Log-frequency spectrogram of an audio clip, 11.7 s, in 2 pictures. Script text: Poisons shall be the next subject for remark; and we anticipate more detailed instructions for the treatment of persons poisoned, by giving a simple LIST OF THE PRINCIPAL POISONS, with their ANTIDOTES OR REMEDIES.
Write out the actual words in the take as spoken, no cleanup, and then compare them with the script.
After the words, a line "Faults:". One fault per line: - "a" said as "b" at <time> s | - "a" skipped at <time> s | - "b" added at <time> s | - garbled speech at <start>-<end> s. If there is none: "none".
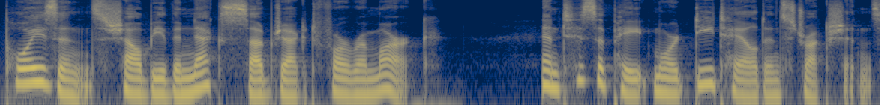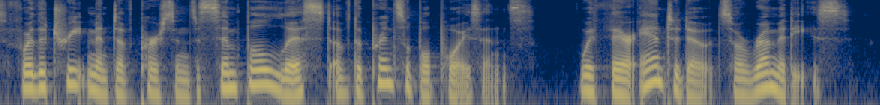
Poisons shall be the next subject for remark; anticipate more detailed instructions for the treatment of persons a simple LIST OF THE PRINCIPAL POISONS, with their ANTIDOTES OR REMEDIES.
Faults:
- "and we" skipped at 3.0 s
- "poisoned by giving" skipped at 7.2 s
